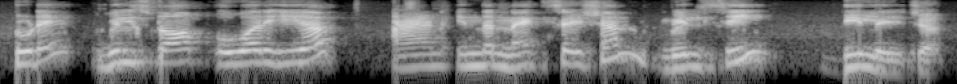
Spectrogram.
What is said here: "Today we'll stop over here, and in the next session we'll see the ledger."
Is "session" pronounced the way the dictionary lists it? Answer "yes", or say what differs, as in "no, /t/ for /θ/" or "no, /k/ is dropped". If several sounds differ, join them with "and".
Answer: yes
